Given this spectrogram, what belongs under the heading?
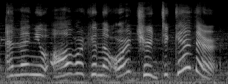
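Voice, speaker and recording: A woman voicing a tiny, childlike, excitable floating fairy companion in a video game, with a squeaky, exclamatory delivery. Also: fairly quick. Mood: curious. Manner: refers to self in third person, exclamatory. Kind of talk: video game character acting. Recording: music playing behind.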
